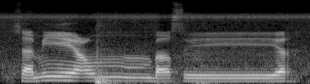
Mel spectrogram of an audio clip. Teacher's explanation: Cara bacanya nun atau tanwin berubah jadi mim lalu dibaca dengan dengung dua harakat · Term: iqlab, iklab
